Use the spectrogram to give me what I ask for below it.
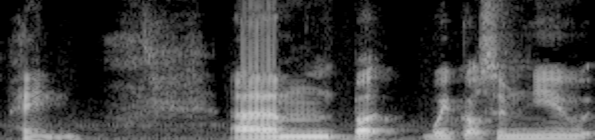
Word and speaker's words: PNG: Maybe it was a PNG, which I believe is pronounced ping.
